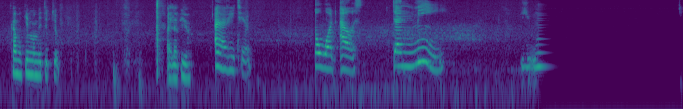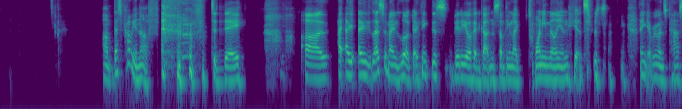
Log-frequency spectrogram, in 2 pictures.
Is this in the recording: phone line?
no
